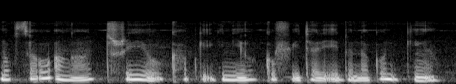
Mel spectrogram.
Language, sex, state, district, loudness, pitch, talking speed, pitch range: Garo, female, Meghalaya, West Garo Hills, -13 LUFS, 225 Hz, 130 wpm, 165-245 Hz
